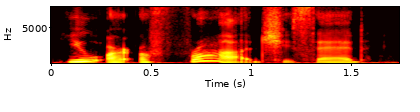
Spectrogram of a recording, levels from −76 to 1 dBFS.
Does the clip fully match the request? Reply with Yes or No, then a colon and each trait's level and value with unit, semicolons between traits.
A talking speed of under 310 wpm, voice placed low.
No: fast, 205 wpm; high, 210 Hz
